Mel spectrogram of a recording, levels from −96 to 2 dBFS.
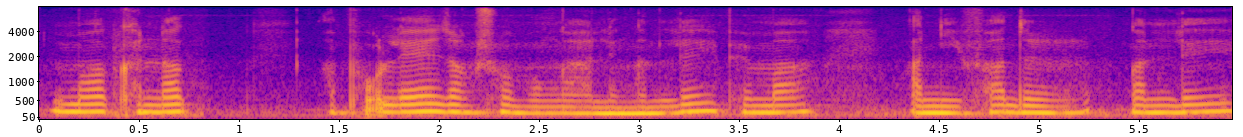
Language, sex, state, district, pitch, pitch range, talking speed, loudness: Wancho, female, Arunachal Pradesh, Longding, 185 Hz, 170-195 Hz, 120 wpm, -13 LUFS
